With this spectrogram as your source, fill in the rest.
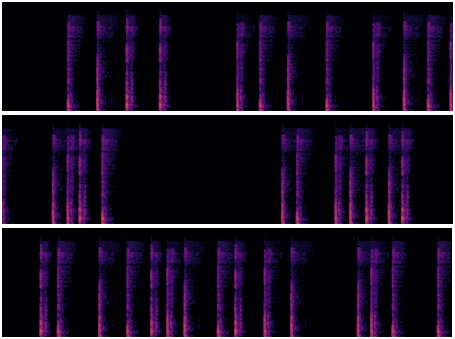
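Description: Wooden blocks are placed one after another with short hollow knocks.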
